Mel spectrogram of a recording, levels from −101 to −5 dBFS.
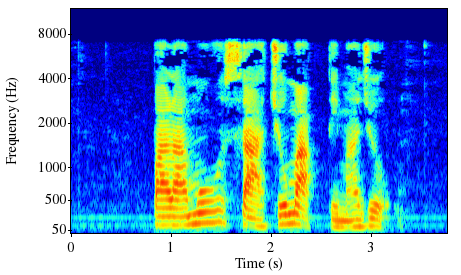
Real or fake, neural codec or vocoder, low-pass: real; none; 7.2 kHz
